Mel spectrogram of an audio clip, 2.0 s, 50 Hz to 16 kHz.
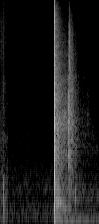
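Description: Super BRNO SAA 2500 air rifle firing a single sharp crack after a near-silent pause, followed by a brief mechanical clatter, close and alone.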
